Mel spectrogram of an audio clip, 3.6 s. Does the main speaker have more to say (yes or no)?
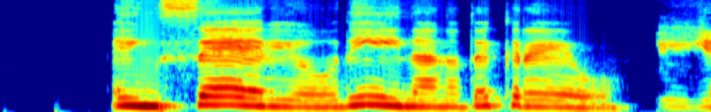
no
